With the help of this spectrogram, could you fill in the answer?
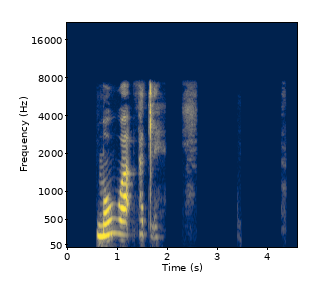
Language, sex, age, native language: Icelandic, female, 50-59, Icelandic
